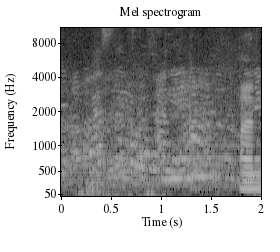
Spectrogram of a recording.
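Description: Voices chattering in the background, softer than a close speaker, with a low thud a little before the middle.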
